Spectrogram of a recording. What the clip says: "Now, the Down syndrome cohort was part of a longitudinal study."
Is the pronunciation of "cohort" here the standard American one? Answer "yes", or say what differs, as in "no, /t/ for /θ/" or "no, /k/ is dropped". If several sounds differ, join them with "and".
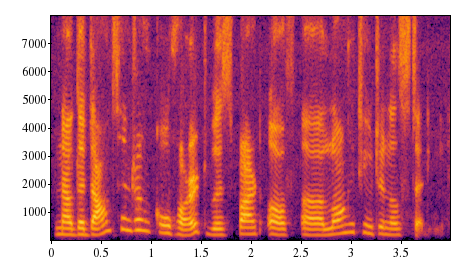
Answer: yes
